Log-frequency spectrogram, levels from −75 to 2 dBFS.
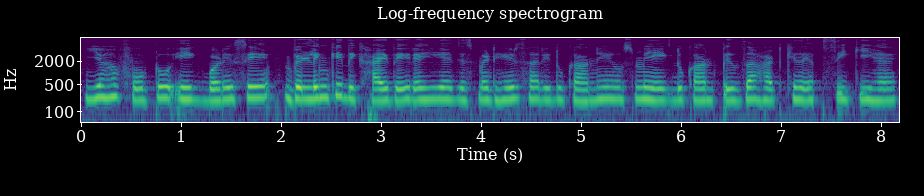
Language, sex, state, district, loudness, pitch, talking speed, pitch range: Hindi, female, Bihar, Begusarai, -22 LUFS, 205 Hz, 175 wpm, 200-215 Hz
